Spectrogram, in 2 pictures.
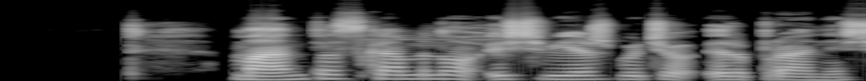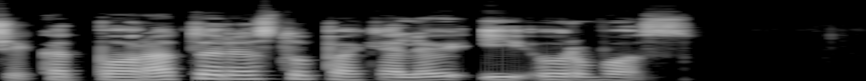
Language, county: Lithuanian, Marijampolė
